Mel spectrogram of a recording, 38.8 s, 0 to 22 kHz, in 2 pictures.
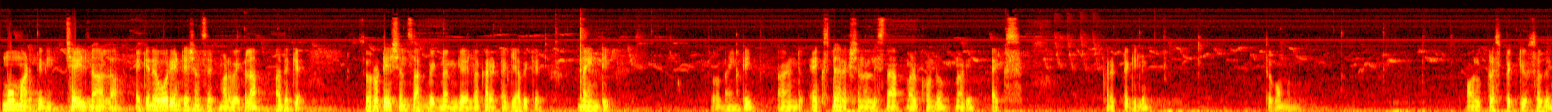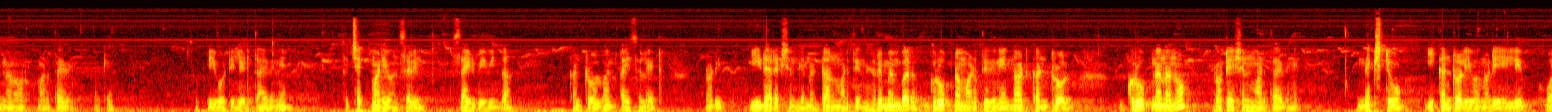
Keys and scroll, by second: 3.9 e, 5.9-6.9 typing, 8.0 w, 8.5 space, 10.5 x, 13.7 space, 14.6 f, 16.4 space, 17.4 f, 23.1 space, 24.4 f, 26.3 ctrl+1, 27.4 e, 32.7 w.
